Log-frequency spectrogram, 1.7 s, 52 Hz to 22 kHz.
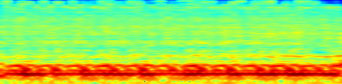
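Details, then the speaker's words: Kia Picanto idle after repairing the ECU's shorted injector driver IC for injector no. 2, which had stuck open and caused rough running and white, fuel-smelling smoke: smooth, steady low hum, check-engine light cleared, normal injection smell, no more exhaust smoke. "Sudah normal ini suara juga sudah normal baunya sudah khas injeksi knalpot juga tidak berasap lagi."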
